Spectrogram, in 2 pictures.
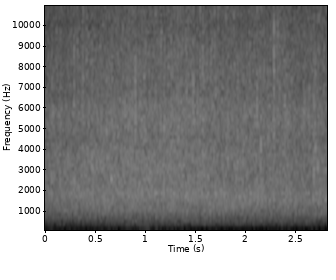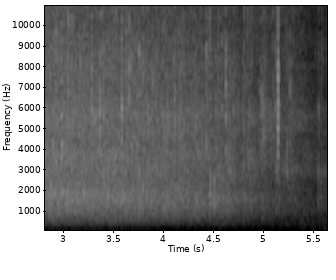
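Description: Church congregation applauding together during a sermon, a dense, steady wash of clapping that holds loud for several seconds, then slowly thins and fades toward the end.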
